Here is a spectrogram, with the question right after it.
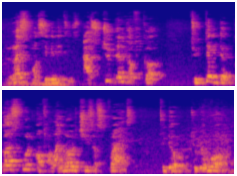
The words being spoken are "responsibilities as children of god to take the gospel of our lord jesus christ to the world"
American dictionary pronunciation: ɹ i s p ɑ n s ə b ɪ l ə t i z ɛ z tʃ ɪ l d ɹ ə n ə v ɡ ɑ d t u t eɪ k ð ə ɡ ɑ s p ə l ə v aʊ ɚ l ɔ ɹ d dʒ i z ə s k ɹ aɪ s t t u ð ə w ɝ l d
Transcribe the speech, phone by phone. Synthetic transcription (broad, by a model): ɹ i s p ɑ n s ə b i l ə t i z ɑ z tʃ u d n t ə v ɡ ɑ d t u t eɪ k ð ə ɡ ɑ s p ə l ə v aʊ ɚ l ɔ d dʒ i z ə s k ɹ aɪ s t t u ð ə w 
